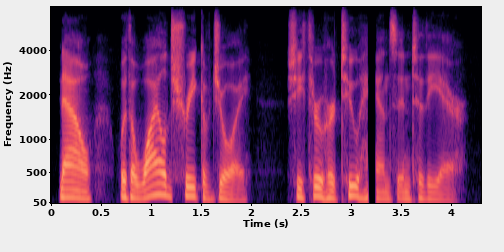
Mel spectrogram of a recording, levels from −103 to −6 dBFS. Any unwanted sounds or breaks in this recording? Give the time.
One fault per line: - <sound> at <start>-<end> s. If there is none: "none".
- dropout at 3.2-3.3 s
